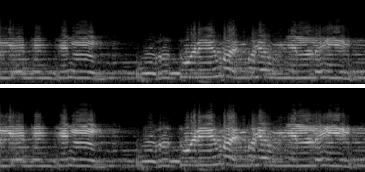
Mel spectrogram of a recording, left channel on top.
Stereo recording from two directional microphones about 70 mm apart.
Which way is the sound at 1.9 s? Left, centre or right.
Left.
